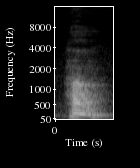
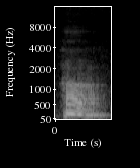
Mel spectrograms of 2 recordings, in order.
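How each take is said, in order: Both takes have the same delivery.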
